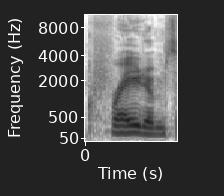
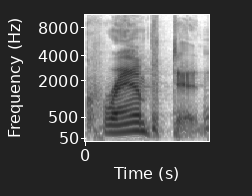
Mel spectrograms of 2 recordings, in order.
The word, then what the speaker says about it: Kratom: No, it's just you don't know how to pronounce Kratom, so you've been pronouncing it Crampton.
